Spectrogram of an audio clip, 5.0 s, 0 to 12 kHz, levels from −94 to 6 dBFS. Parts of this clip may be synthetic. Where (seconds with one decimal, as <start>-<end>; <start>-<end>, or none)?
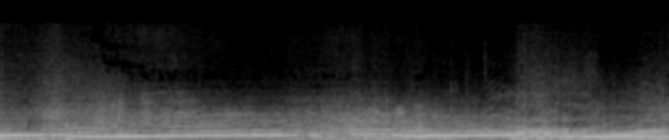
3.8-4.5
